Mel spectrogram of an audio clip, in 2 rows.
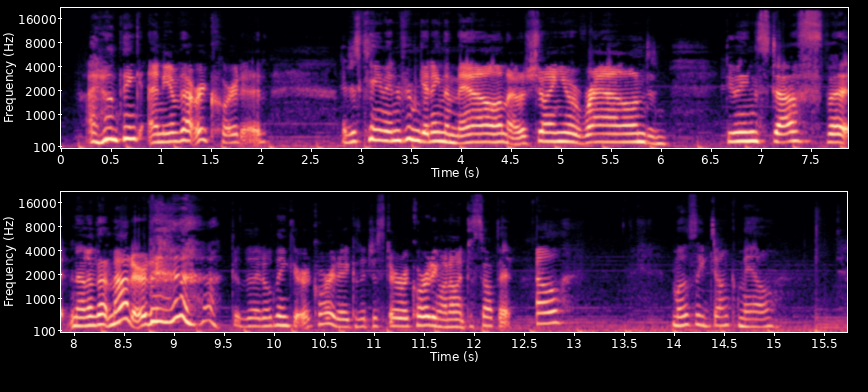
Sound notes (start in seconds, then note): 8.7 giggles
